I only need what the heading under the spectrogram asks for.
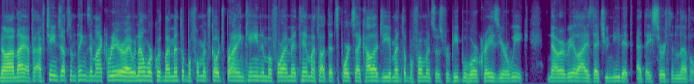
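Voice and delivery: put-on speaking with a French Canadian accent. Quoting a fighter's locker-room interview from UFC.com: Georges St-Pierre's French Canadian accent. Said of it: "with his French Canadian accent".

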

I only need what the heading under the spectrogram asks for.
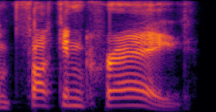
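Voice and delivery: mock indignant outburst, very high-pitched. Imagining Craig being asked if he's the Brave Little Toaster, mock-mad as Craig. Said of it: "he gets all mad".

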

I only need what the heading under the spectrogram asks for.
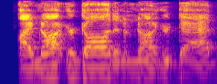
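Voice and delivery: plain

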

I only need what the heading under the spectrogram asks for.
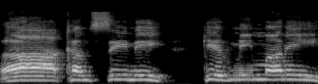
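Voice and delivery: very slow, drawn-out, dopey stupid-sounding put-on voice. Retelling what a rude convention guest said: imitating a stupid voice. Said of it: "And that stupid voice".

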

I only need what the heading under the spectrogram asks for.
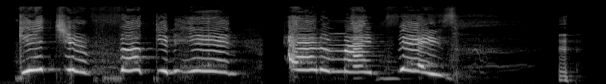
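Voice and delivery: very high, put-on tipsy drunk girl voice. The speaker retells another man's reply, in a put-on drunk girl voice. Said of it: "in like a drunk girl voice".

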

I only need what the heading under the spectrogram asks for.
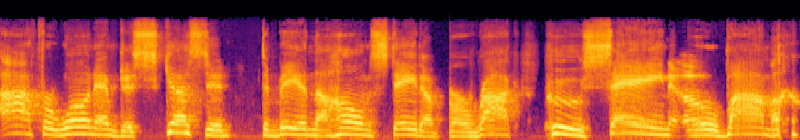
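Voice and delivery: heel-style wrestling promo voice.

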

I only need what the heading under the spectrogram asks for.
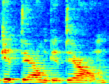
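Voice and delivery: plain

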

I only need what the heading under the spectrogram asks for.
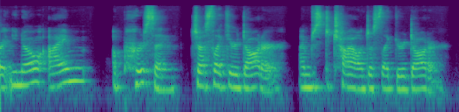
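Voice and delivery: ordinary delivery

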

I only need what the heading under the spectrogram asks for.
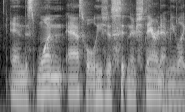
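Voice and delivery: plain

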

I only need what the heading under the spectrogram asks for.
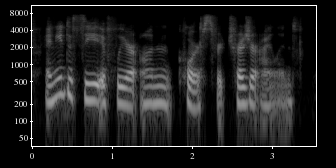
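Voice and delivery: ordinary delivery, nothing marked

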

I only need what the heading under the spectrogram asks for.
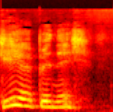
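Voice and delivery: high, taunting, teasing little cry. Hiding under a coin and teasing the guards, teasing call. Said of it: "Dabei neckte es noch die Wachen und rief".

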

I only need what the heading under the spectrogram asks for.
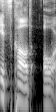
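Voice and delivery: cheeky, sassy know-it-all tone. Retelling a correction made during a board game: imitating own sassy retort. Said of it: "I was super sassy".

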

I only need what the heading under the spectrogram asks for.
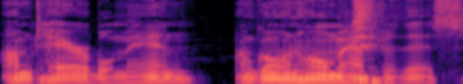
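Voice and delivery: imitated pained voice. Retelling a delivery driver's answer to how he's doing: imitating a pained tone. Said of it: "the most pained expression".

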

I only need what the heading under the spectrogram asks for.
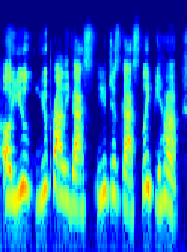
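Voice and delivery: acted-out sarcastic tone. Retelling a phone call, speaker replays own remark to him: retelling own sarcastic remark. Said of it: "Me being very sarcastic".

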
